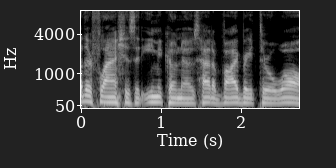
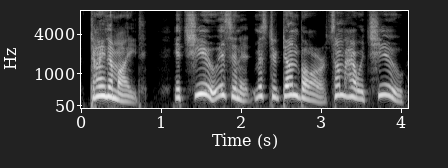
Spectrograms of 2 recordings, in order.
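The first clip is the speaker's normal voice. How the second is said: gasp, then high, loud, delighted exclamation; amazed recognition; 10 semitones higher, 6 dB louder than usual. Acted. Emiko recognizes Dynamite, gasping in high, loud amazement. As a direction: act out a stunned, high-pitched reunion cry. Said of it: "it's a great moment. She goes".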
